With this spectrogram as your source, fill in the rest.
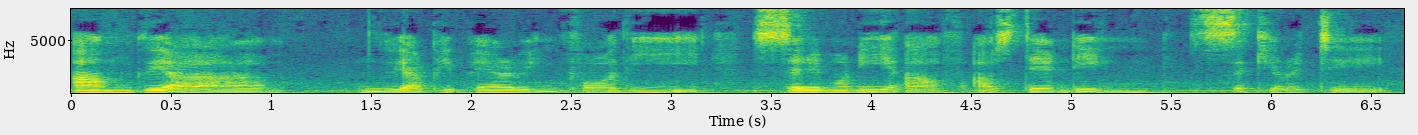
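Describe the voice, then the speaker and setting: A woman speaks at a fairly slow pace in a very deep, low voice with vocal fry and a Vietnamese accent. Her pitch varies in an ordinary way, and the room echo is audible. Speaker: English learner. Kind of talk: reading aloud; casual chat. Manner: halting.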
